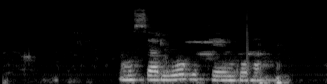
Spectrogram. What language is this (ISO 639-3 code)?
kin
